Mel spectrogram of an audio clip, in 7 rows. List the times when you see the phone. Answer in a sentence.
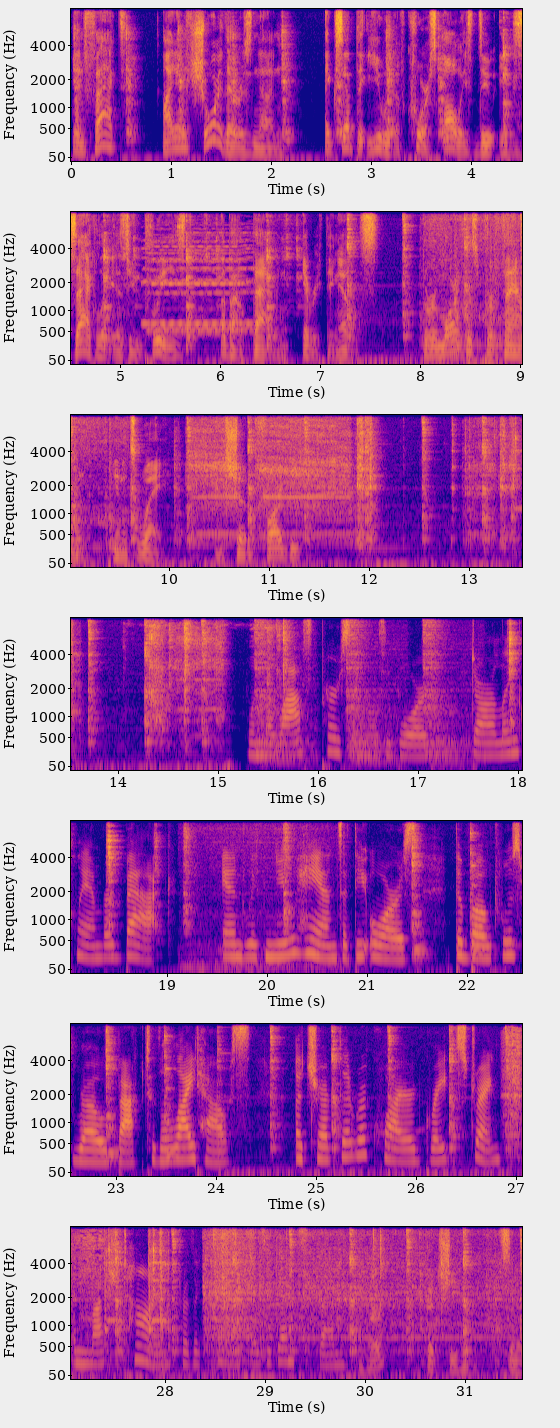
The phone can be heard from 4.8 to 6.5 s.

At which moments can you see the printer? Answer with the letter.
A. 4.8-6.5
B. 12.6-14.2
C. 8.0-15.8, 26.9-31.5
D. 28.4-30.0
C.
